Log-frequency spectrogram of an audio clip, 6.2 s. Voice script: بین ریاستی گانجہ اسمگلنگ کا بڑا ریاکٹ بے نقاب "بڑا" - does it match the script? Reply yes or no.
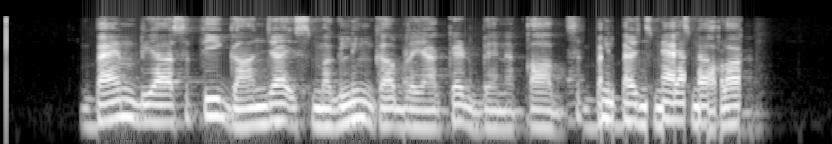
no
